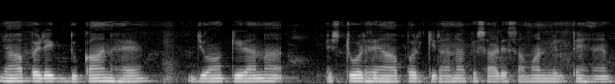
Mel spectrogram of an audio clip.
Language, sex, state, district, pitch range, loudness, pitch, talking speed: Maithili, male, Bihar, Supaul, 135-145 Hz, -16 LUFS, 140 Hz, 165 wpm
